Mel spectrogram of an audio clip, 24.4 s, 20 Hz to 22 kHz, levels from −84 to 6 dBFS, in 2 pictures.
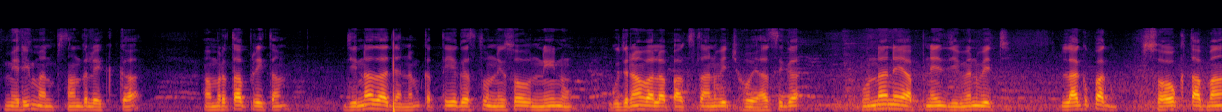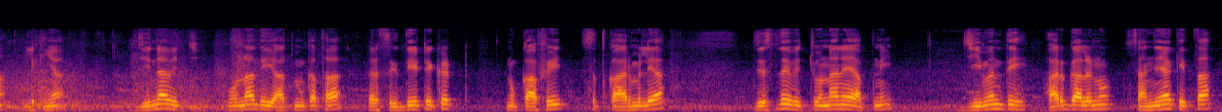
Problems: background conversations at intervals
